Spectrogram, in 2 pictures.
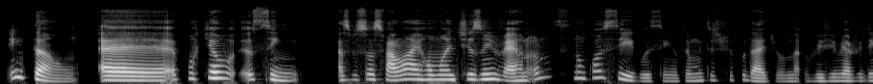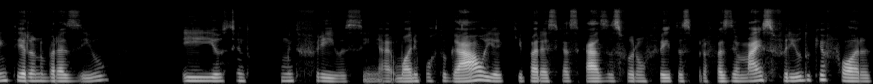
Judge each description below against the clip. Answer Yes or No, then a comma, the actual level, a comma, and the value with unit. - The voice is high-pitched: No, medium, 165 Hz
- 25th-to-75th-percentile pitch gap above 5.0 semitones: Yes, wide, 5.5 semitones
